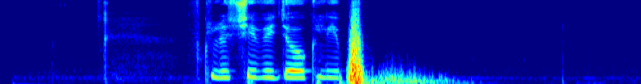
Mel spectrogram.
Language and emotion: Russian, neutral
